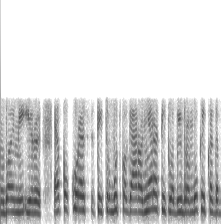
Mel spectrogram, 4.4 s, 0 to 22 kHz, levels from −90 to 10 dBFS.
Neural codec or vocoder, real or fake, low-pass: none; real; 3.6 kHz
